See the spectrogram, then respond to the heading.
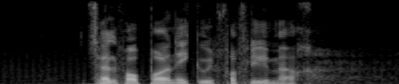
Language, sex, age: Norwegian, male, 21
